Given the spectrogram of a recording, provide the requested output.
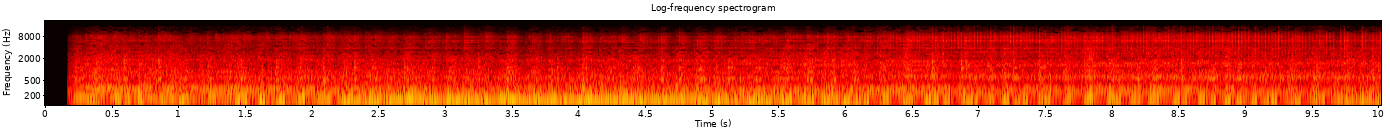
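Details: IZh Jupiter 5 (350) two-stroke motorcycle starting and running: a fast, even metallic ringing knock rides over the exhaust beat, described as piston knock.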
